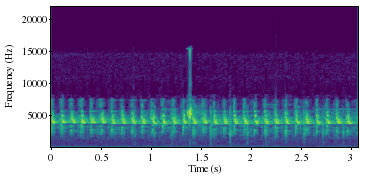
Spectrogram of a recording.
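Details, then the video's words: Short burst of lovebird "nyambung kuntilanak" song, a shrike tutor recording: quick, evenly pulsed shrill chips about seven per second, with a steady low hum in the background. "LOVEBIRD NYAMBUNG KUNTILANAK"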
